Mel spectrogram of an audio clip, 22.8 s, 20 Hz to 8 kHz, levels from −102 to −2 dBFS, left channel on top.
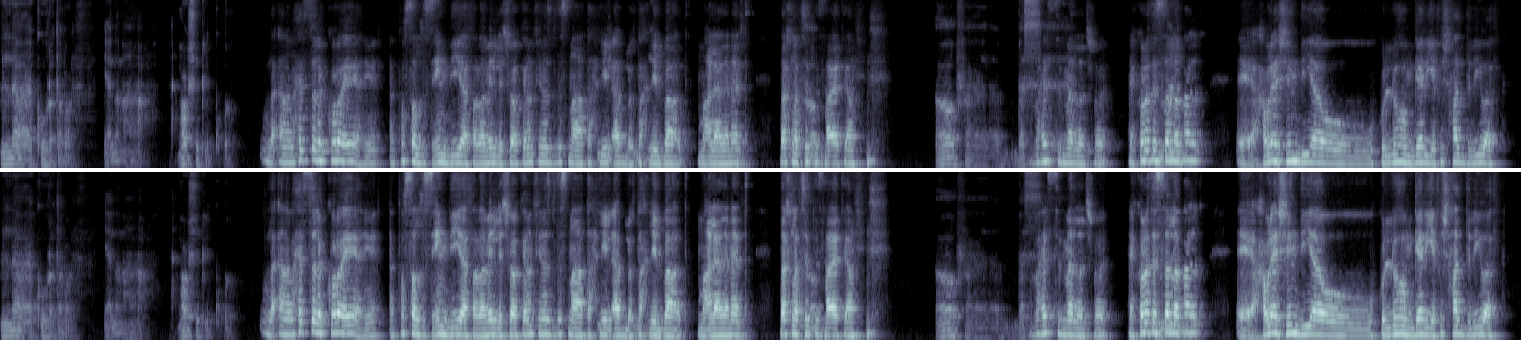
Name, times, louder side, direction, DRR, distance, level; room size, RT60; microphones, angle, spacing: voice 1, 0.0-1.2 1.6-2.2 2.7-3.5 8.3-8.4 8.9-9.9 10.9-11.2 12.0-12.4 14.0-16.1 17.3-17.9, left 2 dB, 90° left, 1.3 m, -47 dB
voice 2, 3.9-10.2 10.5-11.1 11.7-13.2 15.5-16.6 16.9-18.0 18.5-22.5, right 3 dB, 80° right, 0.8 m, -30 dB
7.3 x 5.2 x 5.4 m
head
